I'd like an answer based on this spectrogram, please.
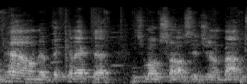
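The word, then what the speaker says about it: Conecuh: We've got our, how do you pronounce this? Connecta? Connecta, right.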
